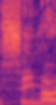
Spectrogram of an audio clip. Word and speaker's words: CMO: quite get the name simo is the phonetic pronunciation of cmo chief marketing officer we were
